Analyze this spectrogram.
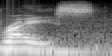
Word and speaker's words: Reis: But we also have an Aslan beer that is called Rice, but it's spelled like REIS, and they used rice in their beer.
